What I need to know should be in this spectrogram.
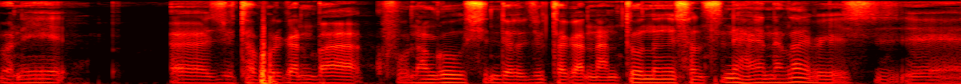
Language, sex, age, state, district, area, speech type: Bodo, male, 60+, Assam, Chirang, rural, spontaneous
